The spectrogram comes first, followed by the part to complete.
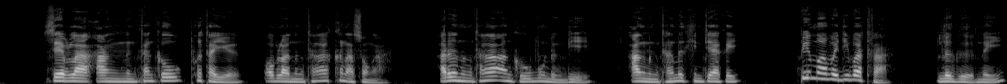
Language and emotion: Bodo, disgusted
